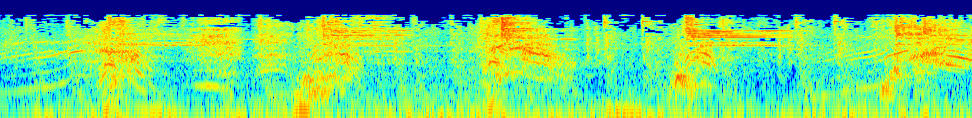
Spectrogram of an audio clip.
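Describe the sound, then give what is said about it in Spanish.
A sword fight in an animated fantasy film, with a fighter defending from the ground against an attacker. Sharp metallic clashes and heavy impacts come in a rapid, irregular series, mixed with swishing blade sweeps, loud throughout. “Desde el suelo Mona se defiende con la espada.”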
